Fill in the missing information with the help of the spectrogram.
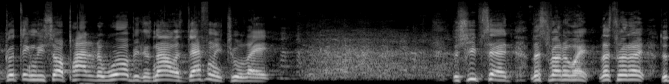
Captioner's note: audience laughs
